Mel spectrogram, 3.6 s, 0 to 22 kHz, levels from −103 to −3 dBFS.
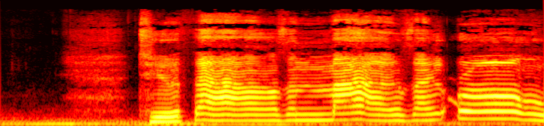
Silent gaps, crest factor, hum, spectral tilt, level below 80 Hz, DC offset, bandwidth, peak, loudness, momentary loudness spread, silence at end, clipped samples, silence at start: none; 16 dB; none; -3.5 dB/octave; -44 dBFS; under 0.1%; 15.5 kHz; -6 dBFS; -19 LUFS; 22 LU; 0 s; under 0.1%; 0 s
